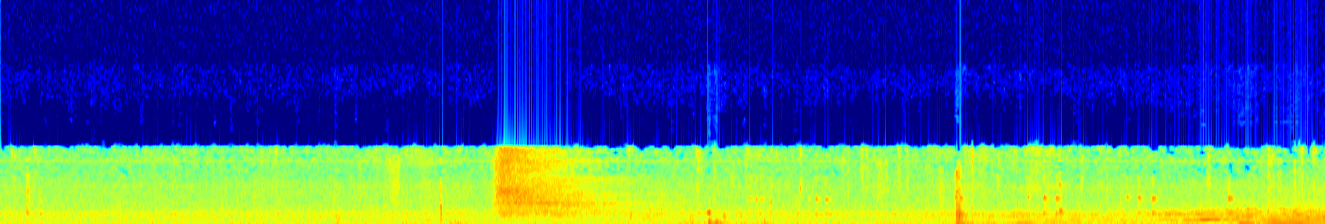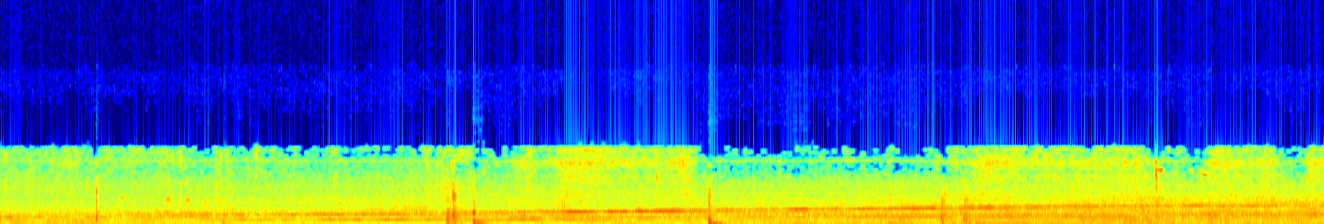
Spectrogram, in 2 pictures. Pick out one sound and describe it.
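An electric train hums at rest.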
